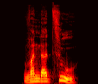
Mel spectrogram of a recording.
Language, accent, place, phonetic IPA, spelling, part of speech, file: German, Germany, Berlin, [ˌvandɐ ˈt͡suː], wander zu, verb, De-wander zu.ogg
- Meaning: inflection of zuwandern: 1. first-person singular present 2. singular imperative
